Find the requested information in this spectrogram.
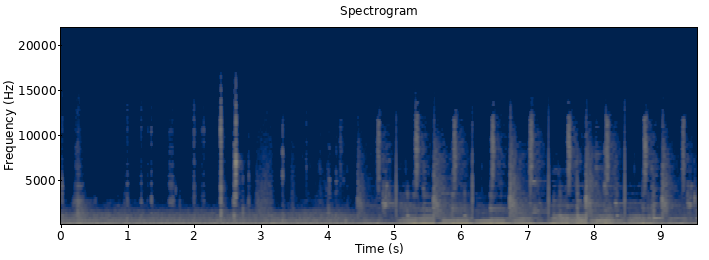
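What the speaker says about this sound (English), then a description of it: "now I'm just going to go around my frame with my fine tip scissors" Fine tip scissors snip paper around a frame in quick, quiet, repeated cuts close up.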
